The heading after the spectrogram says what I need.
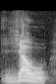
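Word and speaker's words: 幺: qui est intéressant c'est quand les Chinois disent un ils disent souvent Yao c'est une prononciation provenant de l'armée chinoise au moment où on passait les informations à travers des chiffres le but était de prévenir certaines incompréhensions à cause de la prononciation ok on va s'arrêter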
